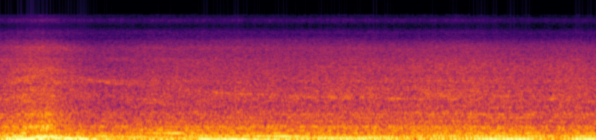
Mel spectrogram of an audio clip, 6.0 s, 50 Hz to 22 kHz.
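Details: 1988 Dodge Ram V6 at first startup after the engine was reinstalled following months of work: steady, even low rumble with no ticks or misses and a level idle; normal idle.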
